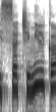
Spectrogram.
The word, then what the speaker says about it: Xochimilco: Y Xochimilco, aunque suena como S, se escribe con X, Xochimilco.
